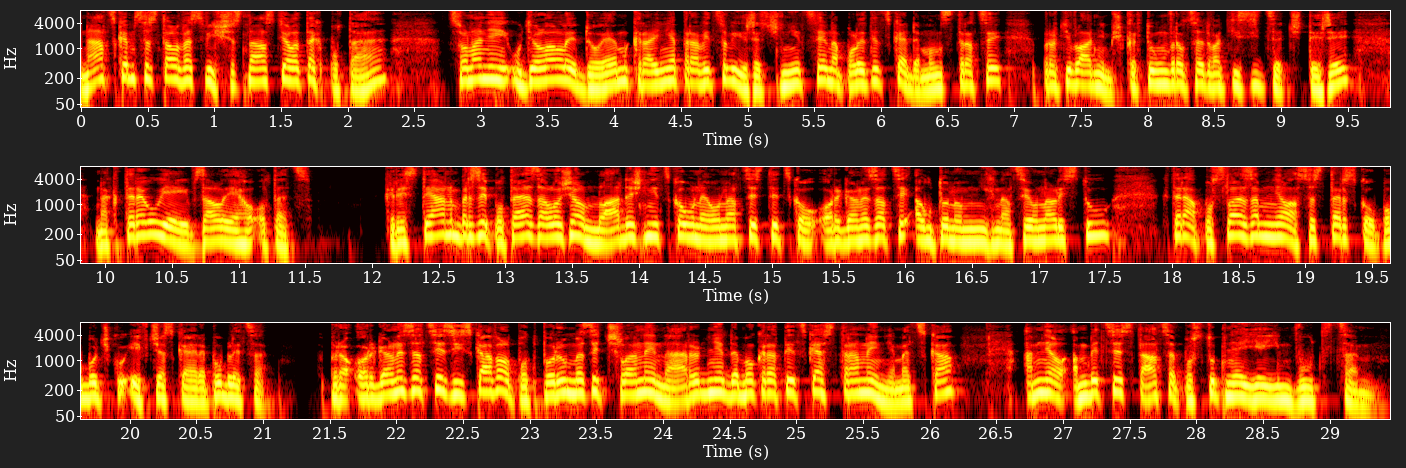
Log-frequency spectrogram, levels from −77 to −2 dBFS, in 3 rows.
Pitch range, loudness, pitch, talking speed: 130-175 Hz, -19 LUFS, 150 Hz, 135 wpm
